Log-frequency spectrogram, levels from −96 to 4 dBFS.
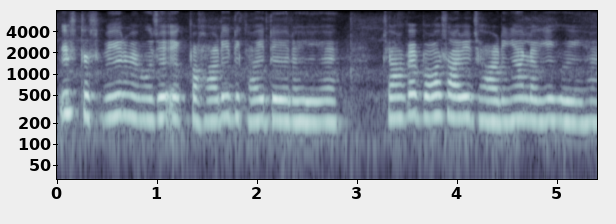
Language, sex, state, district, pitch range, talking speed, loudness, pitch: Hindi, female, Chandigarh, Chandigarh, 215-240 Hz, 200 wpm, -16 LUFS, 225 Hz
